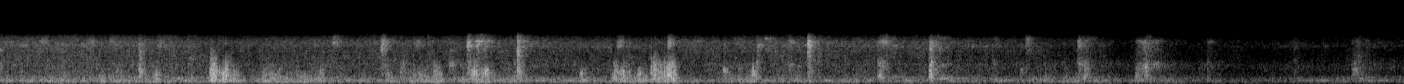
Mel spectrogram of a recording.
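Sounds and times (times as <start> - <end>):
railway carriage rolling: 0.0 - 14.0
metallic clanks and rattles: 3.3 - 5.4.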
